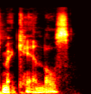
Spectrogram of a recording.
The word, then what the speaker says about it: McCandless: I pronounced it wrong. It's Mick Candles, which is still pretty cool.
